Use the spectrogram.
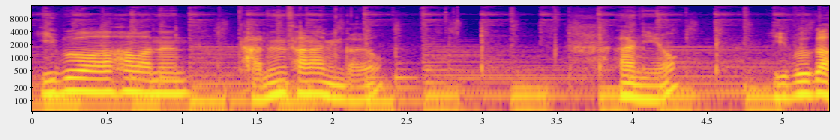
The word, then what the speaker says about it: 하와: 아담과 하와 어 이거 하와는 다른 사람 인가요 아니요 이브가 하고 하와가 2부 입니다 히브리어 발음으로는 하와 영어 발음으로는 이브인 것이죠 다시 이야기로 돌아가 보면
